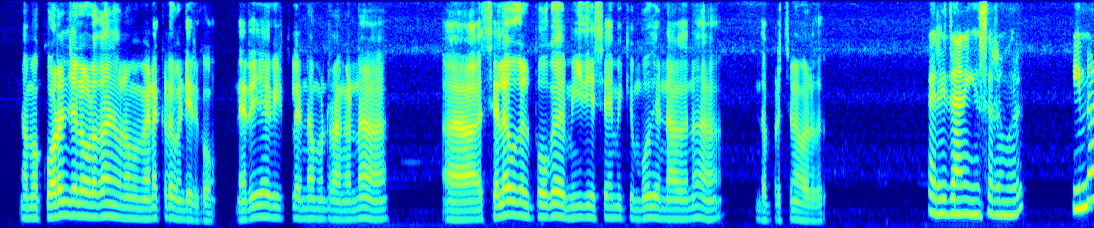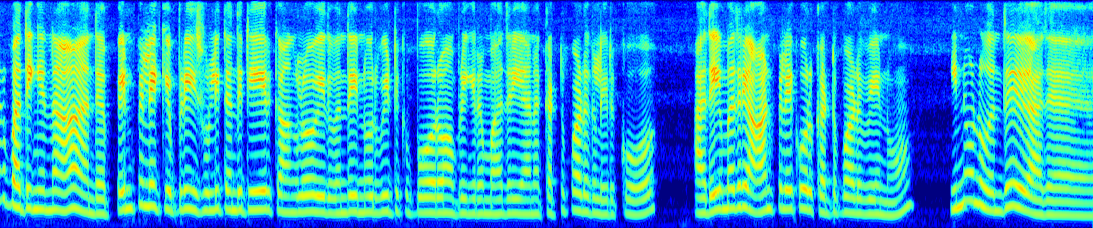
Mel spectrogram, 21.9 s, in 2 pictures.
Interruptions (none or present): none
